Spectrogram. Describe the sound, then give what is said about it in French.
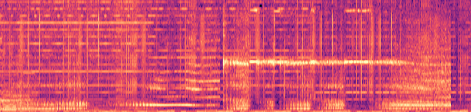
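Loud electronic tones washed in heavy reverb, sustained notes smearing and ringing into one another over a steady low pulse, with a high whining tone hanging through the middle. “Il y a un effet reverb là-dedans, quoi.”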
